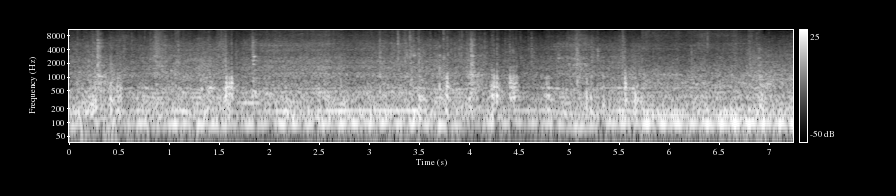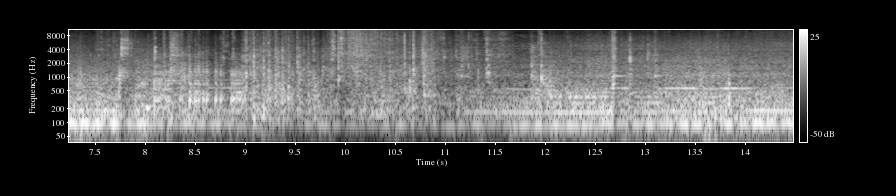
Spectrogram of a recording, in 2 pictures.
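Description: Excavator-mounted car dismantling machine at work: its diesel engine runs with a steady hum while the hydraulic shear crushes and tears a car body, with metal crunching, scraping and clinking and sharp cracks throughout. About two-thirds through, the engine hum drops back under a louder rush of tearing noise.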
